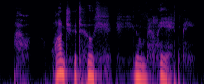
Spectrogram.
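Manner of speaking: slow, trembling, quavering whisper. Reading her line to the narrator in the story: quavering whisper. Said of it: "she whispered, her voice quavering".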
